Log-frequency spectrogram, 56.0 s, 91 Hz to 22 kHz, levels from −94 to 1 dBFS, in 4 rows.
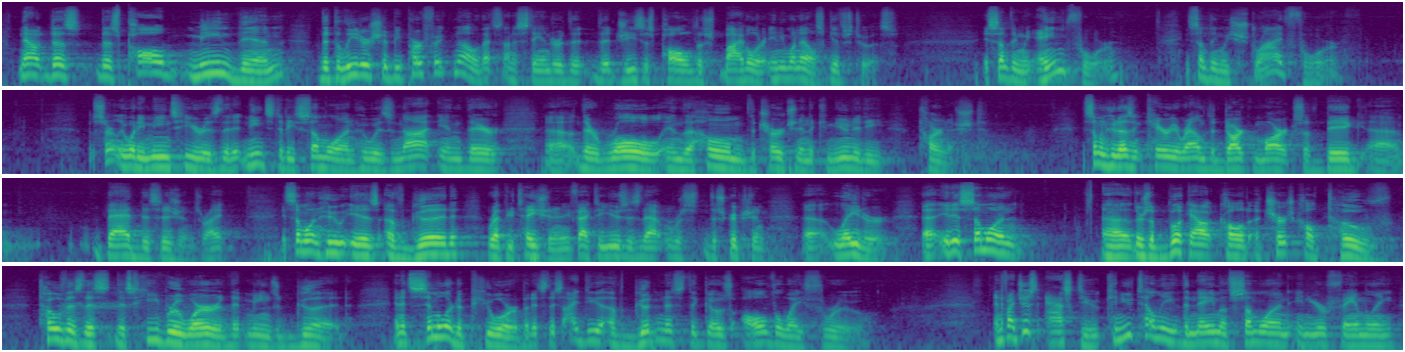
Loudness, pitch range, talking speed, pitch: -28 LUFS, 120-155 Hz, 170 wpm, 135 Hz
